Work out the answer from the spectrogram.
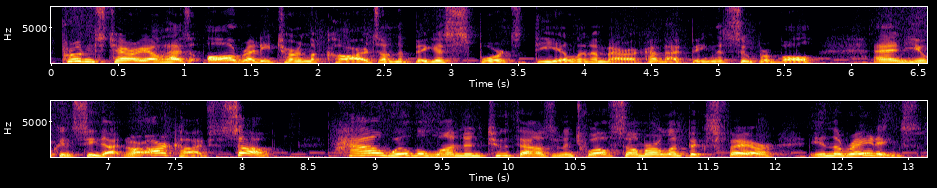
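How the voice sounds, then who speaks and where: A news anchor presents scripted items in a wry style, at a middling pitch. Music plays behind the voice. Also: sing-song, moderate pace.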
